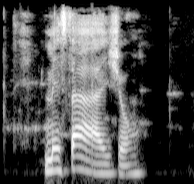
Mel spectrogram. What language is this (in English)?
Esperanto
